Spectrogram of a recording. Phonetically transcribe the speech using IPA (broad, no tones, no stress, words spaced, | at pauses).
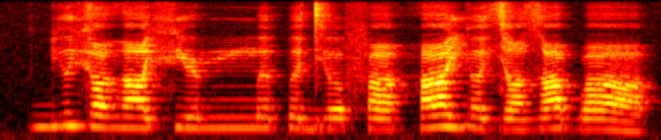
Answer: bʲʊvʲɔðˤæ fʲə˞mːəpə dʲɔfɑhɑ jʌzʲæzˤʌ bɑ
